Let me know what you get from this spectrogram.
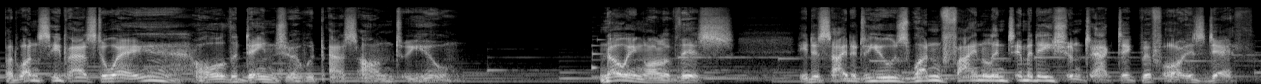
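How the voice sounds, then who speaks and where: An actor playing a loyal, deferential older male retainer who speaks gravely and formally in a video game cutscene. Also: mid-range voice, very animated, music in the background, exaggerated voice. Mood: somber. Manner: formal, measured, deliberate phrasing.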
